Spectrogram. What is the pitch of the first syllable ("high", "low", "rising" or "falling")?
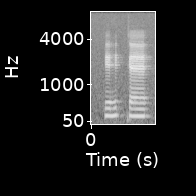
low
